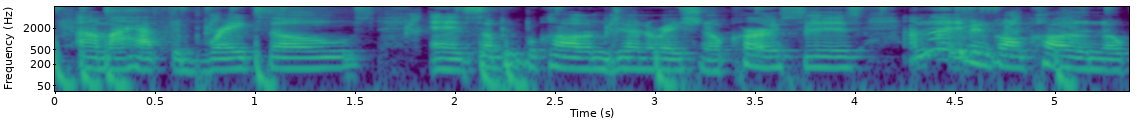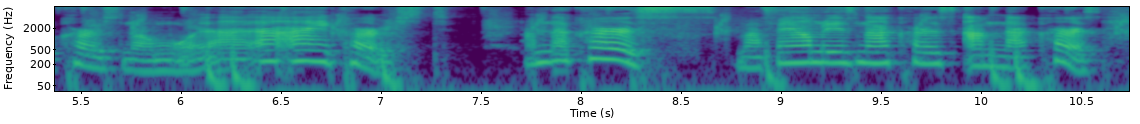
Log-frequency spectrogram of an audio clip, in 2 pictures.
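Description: With music in the background, a woman talks at a fairly quick pace in an animated tone, her very deep, low pitch moving in very wide swings. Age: 50s. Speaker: podcast host. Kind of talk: casual monologue.

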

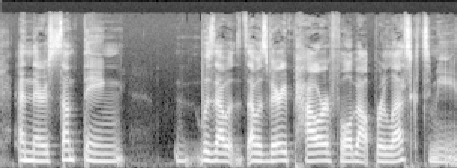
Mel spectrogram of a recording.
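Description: A woman with an ordinary speaking voice talks at a moderate pace and a medium pitch. The recording is very clean, with a silent background and a dry, close sound with no echo. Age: 30s. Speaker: fitness coach and podcast host. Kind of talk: casual chat.

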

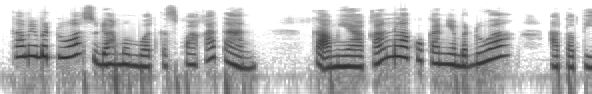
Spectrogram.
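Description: In a natural reading voice, the speaker reads against a quiet background.

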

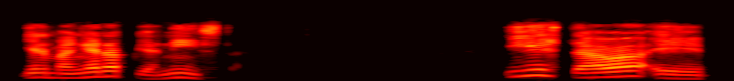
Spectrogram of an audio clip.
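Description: The man's voice is high-pitched, with lively intonation. He talks at a fairly slow pace. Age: 20s. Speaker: podcast host. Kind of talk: casual chat.

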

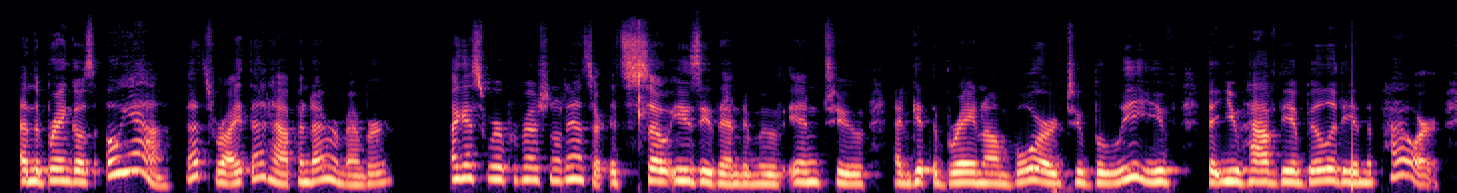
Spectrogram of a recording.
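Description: A woman with a normal speaking voice talks at a fairly quick pace, medium in pitch with ordinary pitch variation. Her loudness stays very even on a very clean recording with a silent background. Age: 50s. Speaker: spiritual teacher. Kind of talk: interview.

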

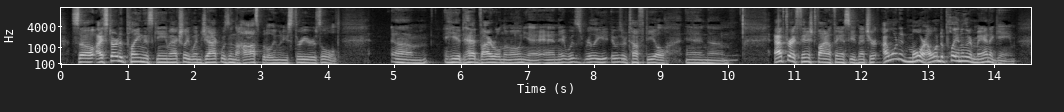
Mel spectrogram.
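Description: A man talks at a fairly quick pace. His voice is fairly high-pitched, with ordinary pitch variation. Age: 30s. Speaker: podcast host and father. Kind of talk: casual game review podcast. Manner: hesitant with frequent fillers.

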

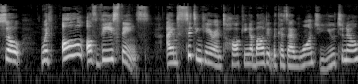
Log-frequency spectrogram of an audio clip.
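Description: Pitch swings very widely as the speaker goes at a fairly slow pace. The recording is very clean, with a silent background. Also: woman. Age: 50s. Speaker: podcast host and minister. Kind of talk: sermon.

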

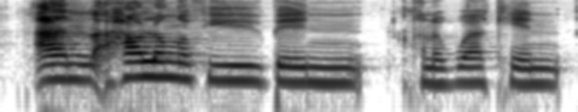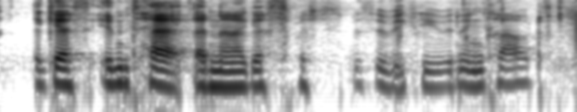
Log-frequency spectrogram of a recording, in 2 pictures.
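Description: A woman speaks with a British accent at a moderate pace. Her pitch is fairly low, with ordinary variation. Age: 20s. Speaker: HR podcast host. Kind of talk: casual chat. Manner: animated.

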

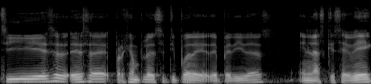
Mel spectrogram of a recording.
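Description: On a very clean recording with a silent background, a man with a dark, mellow tone speaks with ordinary pitch variation. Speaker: podcast co-host. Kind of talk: casual chat.

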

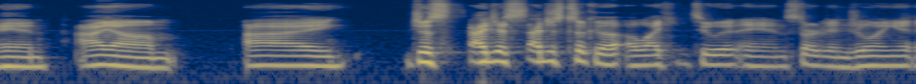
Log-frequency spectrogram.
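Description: In an American accent, a man speaks slowly-ish with a fairly high pitch and a bright, sharp tone. The recording is very clean, with a silent background. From Virginia. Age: 30s. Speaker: podcast host. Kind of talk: casual chat. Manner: animated.

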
